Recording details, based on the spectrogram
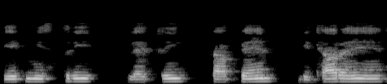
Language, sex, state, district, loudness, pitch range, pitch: Hindi, male, Bihar, Saran, -21 LUFS, 125-140 Hz, 135 Hz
